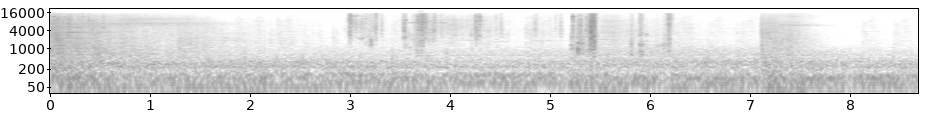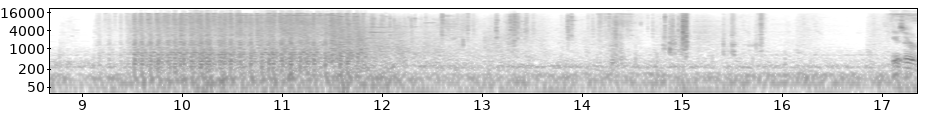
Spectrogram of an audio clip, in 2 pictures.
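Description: Video game gunfire: a string of sharp shots spread across the clip, swelling into a dense, sustained volley midway before scattered single shots return, all over a steady low rumble.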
